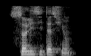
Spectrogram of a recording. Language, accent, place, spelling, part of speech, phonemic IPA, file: French, France, Lyon, sollicitation, noun, /sɔ.li.si.ta.sjɔ̃/, LL-Q150 (fra)-sollicitation.wav
- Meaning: solicitation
